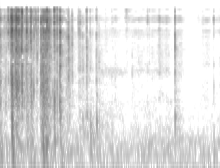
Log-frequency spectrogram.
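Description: Brief crinkling of a foil trading-card pack wrapper as the stack of cards is slid out of it.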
